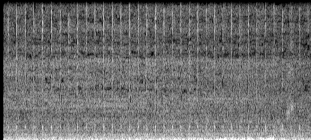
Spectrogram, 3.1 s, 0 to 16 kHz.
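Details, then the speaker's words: BMW Z3 2.8 engine: quick, even ticking over steady idle, fixed rate, coming from inside the engine bay; source unknown, going to workshop this week. "Viene de aquí dentro, pero no sé exactamente qué puede ser."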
